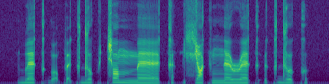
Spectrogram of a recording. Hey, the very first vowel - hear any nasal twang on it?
no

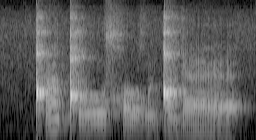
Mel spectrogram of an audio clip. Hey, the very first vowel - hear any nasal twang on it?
yes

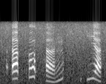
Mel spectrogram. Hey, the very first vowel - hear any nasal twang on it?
no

